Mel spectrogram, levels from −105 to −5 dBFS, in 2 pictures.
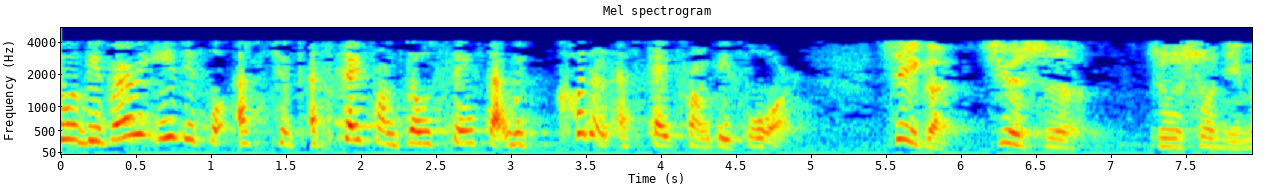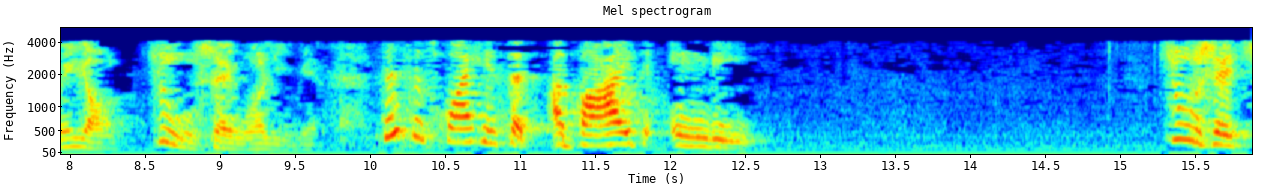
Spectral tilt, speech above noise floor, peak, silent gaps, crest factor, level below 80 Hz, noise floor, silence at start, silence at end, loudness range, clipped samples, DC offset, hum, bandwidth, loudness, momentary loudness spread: -7.5 dB/octave; 37 dB; -8 dBFS; none; 22 dB; -78 dBFS; -65 dBFS; 0 s; 0 s; 8 LU; under 0.1%; 0.1%; none; 4.3 kHz; -28 LUFS; 11 LU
